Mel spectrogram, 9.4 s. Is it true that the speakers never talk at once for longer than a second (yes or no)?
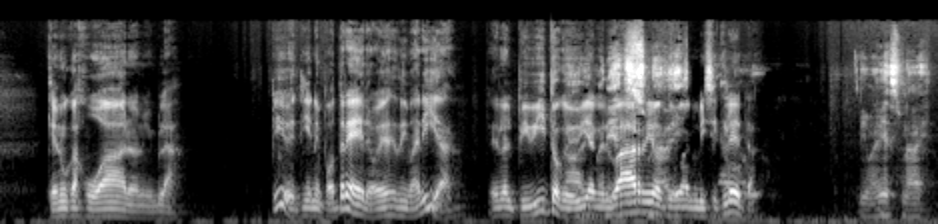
no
